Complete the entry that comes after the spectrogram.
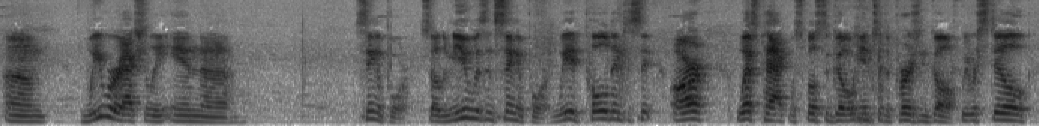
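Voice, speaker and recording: A middle-aged American man, a veteran, casually telling profanity-laced service stories in an animated way, acting out what others said. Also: mid-range voice, slight background noise. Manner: animated, profane, acts out quoted dialogue. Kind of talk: casual anecdotal storytelling.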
